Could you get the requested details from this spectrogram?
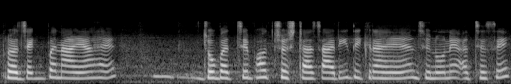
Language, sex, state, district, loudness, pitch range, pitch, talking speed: Hindi, female, Jharkhand, Jamtara, -15 LUFS, 285-320 Hz, 300 Hz, 165 wpm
